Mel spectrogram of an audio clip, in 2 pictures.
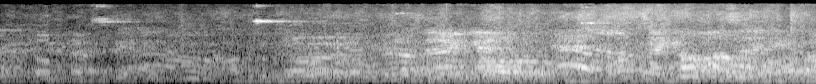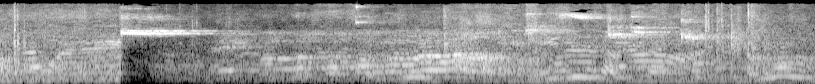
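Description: A crowd of young people shouts and chatters in a large echoing hall.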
